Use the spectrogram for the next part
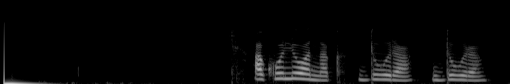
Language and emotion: Russian, neutral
